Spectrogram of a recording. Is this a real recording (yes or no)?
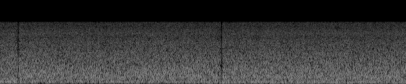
yes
